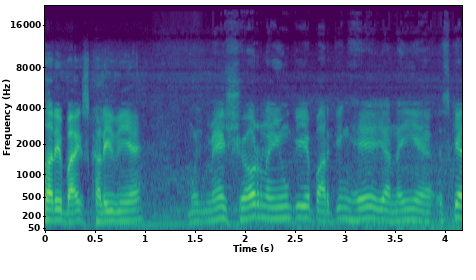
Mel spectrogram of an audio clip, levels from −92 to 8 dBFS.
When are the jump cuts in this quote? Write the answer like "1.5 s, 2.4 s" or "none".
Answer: none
